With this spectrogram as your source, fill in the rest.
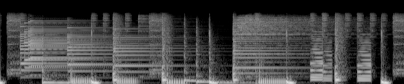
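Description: Intro music from the MS-DOS video game Inspector Gadget Global Terror: loud, choppy synthesized tune with punchy bass notes and bright stabs in an uneven, stuttering rhythm, played alone.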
